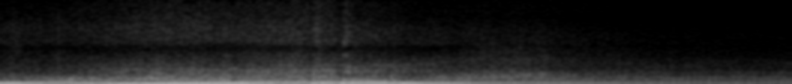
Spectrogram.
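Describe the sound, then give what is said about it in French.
A Ferrari supercar accelerating, with a loud whining engine note that climbs slightly, levels off and then gradually fades. “accélération de supercar. Ferrari.”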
